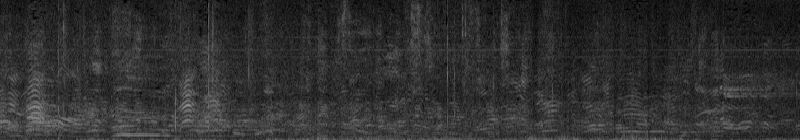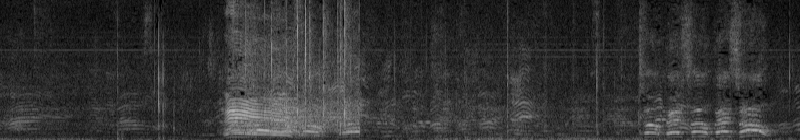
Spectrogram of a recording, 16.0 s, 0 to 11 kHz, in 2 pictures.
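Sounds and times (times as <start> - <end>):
men shouting and cheering: 0.0 - 8.3, 10.1 - 15.8.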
